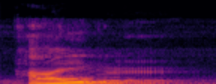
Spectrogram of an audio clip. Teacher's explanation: the word tiger consists of two syllables, and then the first syllable is given stress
